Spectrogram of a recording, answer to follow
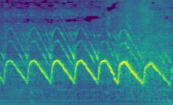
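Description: Electronic emergency siren in a fast yelp, its pitch rising and falling about four times a second.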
